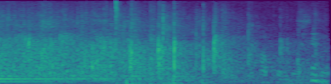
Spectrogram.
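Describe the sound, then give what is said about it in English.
A church audience claps together to welcome visitors: a dense wash of many hands with a few sharper claps standing out, holding steady and easing slightly toward the end. “Our church family are going to put their hands together for you and welcome you while we deal with that.”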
